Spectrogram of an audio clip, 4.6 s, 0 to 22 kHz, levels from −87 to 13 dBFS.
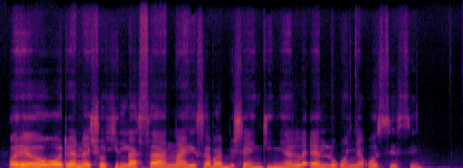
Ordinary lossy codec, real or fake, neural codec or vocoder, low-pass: none; fake; codec, 44.1 kHz, 7.8 kbps, DAC; none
